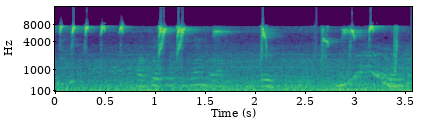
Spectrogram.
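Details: Kolibri ninja sunbird, lure recording meant to prompt singing: a series of sharp, very high-pitched chirps and short whistles, some falling in pitch, spaced irregularly over faint lower warbling and background noise.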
